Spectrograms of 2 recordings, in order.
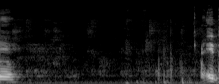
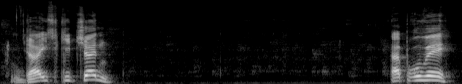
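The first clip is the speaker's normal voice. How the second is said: announcer voice; 7 semitones higher, 6 dB louder, much slower than usual. Acted. Reading the label in a voice.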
